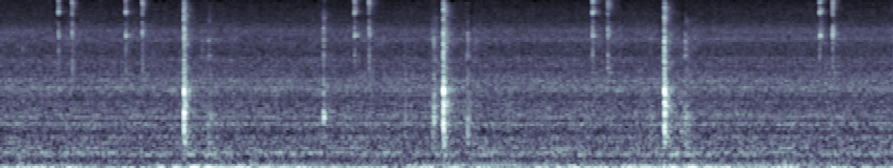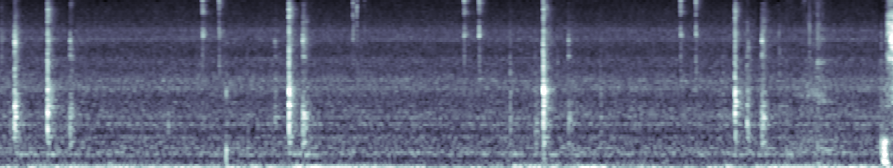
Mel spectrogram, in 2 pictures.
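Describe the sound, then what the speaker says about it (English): Fingers type on a soft, gentle computer keyboard in a steady, uneven patter of light key clicks, close and continuous with no talking. "This keyboard is nicer too. It's gentler on my fingertips, not as hard."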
